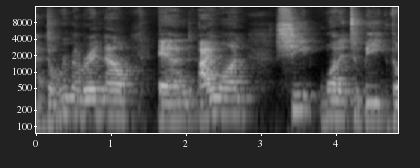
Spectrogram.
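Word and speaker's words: Aiwarn: That's actually her name, that's how it's pronounced. I was in doubt, but now it's confirmed, Iwon.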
